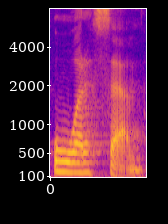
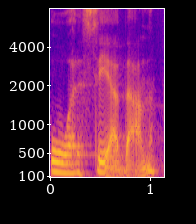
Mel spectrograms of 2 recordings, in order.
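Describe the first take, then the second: First: A separate r and s, short second word. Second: A separate r and s, full two-syllable word. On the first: "instead of år sen" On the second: "or år sedan"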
